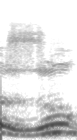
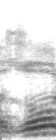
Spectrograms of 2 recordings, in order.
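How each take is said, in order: First: "زو" said as zu; correct vowel demo. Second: "زو" said as zo; wrong vowel demo. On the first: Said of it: "تو اس کو زو کہنا". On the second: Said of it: "زو نہیں کہنا". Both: Shown as a demonstration.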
